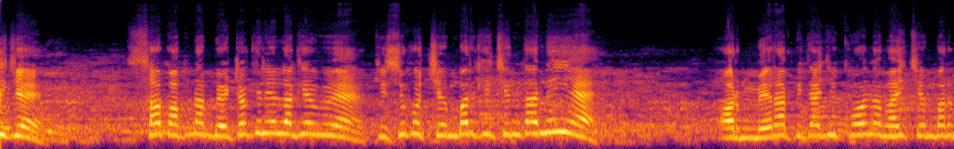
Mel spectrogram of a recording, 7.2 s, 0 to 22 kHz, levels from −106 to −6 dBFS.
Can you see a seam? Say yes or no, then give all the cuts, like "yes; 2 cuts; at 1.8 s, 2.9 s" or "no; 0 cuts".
no; 0 cuts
